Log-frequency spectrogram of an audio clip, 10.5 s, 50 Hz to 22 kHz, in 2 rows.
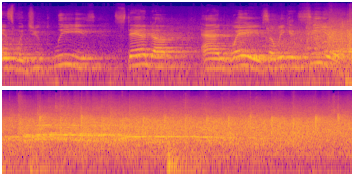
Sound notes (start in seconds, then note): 4.5 audience cheering and applauding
